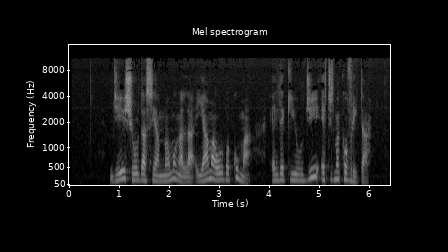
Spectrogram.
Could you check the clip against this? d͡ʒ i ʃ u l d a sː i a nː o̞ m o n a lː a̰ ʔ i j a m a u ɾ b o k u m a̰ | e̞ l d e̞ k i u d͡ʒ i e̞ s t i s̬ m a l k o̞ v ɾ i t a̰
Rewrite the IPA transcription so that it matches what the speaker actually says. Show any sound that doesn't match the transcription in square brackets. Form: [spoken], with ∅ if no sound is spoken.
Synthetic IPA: d͡ʒ i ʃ u l d a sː i a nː o̞ m o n a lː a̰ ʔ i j a m a u ɾ b o k u m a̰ | e̞ l d e̞ k i u d͡ʒ i e̞ s t i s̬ m a l k o̞ v ɾ i t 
